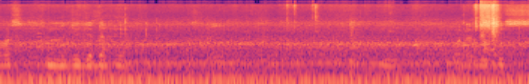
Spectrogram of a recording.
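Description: A bus heading to Jeddah airport rumbles along with a loud, steady low engine drone and road noise that never lets up, and a brief rattle near the end.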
